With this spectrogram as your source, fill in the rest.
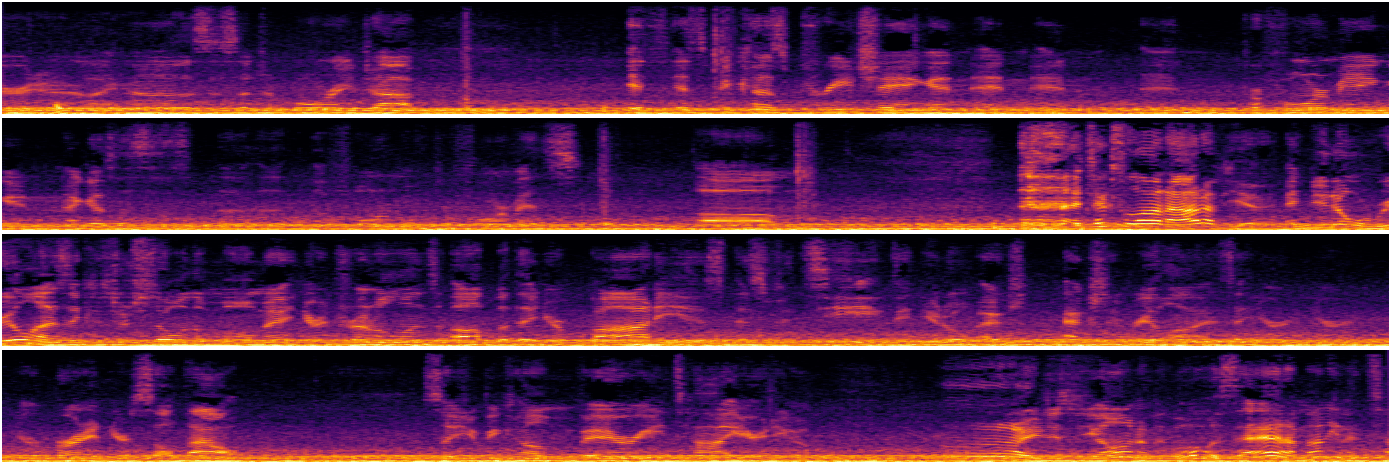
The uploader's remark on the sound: First driving episode via [VIDEO]. I decided to try doing some driving episodes with video!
